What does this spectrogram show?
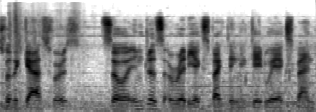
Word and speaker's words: Indra: his name quickly sometimes I'm not saying idra this is not idra it's not the player from Evil Geniuses is a Korean player yeah Indra I know and if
